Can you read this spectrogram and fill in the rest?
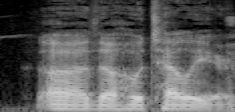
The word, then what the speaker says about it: Hotelier: How do you pronounce the middle band's name again? Can you say it again? – The Hotelier. – Hotelier. Right.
